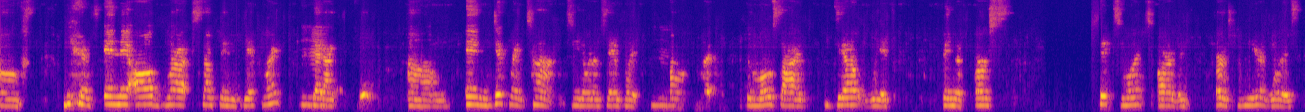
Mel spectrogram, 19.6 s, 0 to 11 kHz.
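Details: 43-year-old woman with aphasia after a 2020 stroke, unable to talk for 10 days in hospital and treated by several speech therapists, real post-stroke aphasia.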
